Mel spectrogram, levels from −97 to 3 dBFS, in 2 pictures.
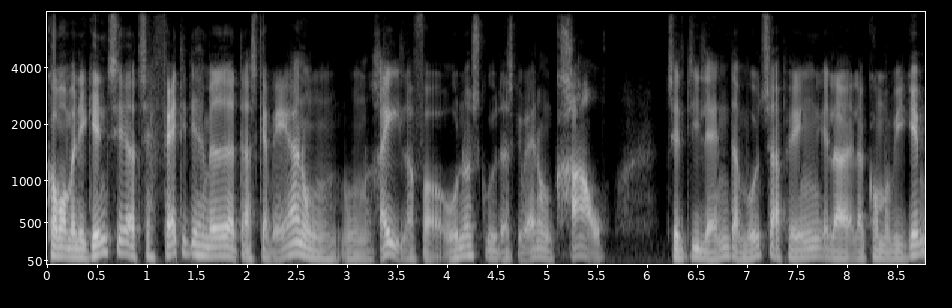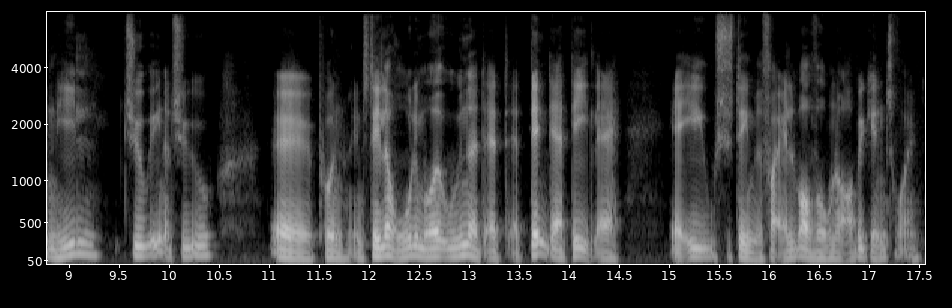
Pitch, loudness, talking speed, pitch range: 95 Hz, -29 LUFS, 210 wpm, 80-110 Hz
